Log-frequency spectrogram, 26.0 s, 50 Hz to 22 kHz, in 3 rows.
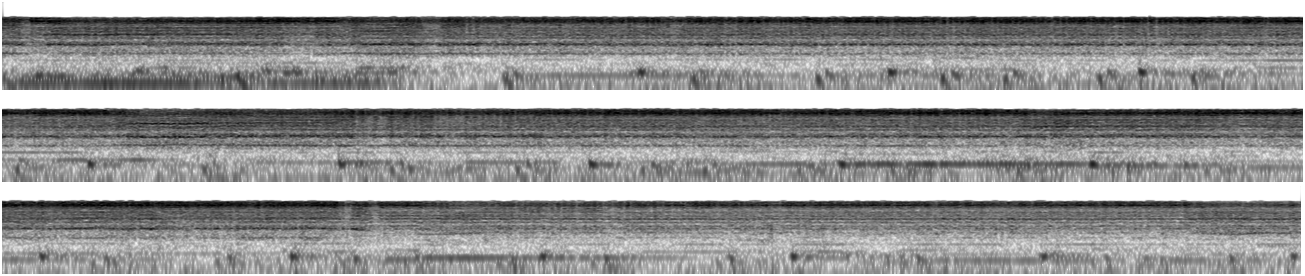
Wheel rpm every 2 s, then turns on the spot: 160, 160, 160, 160, 160, 160, 160, 160, 160, 160, 120, 110, 110.
none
